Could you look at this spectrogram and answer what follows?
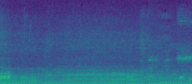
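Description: A motorcycle exhaust fitted with a dB killer gives a loud, steady, rumbling drone without clear rev peaks, heard up close in traffic.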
